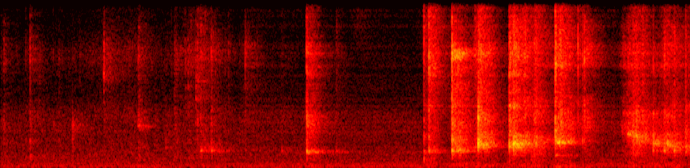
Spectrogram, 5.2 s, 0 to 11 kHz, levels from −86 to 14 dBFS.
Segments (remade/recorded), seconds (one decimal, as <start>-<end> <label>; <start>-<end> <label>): 0.0-1.8 recorded; 1.8-5.2 remade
